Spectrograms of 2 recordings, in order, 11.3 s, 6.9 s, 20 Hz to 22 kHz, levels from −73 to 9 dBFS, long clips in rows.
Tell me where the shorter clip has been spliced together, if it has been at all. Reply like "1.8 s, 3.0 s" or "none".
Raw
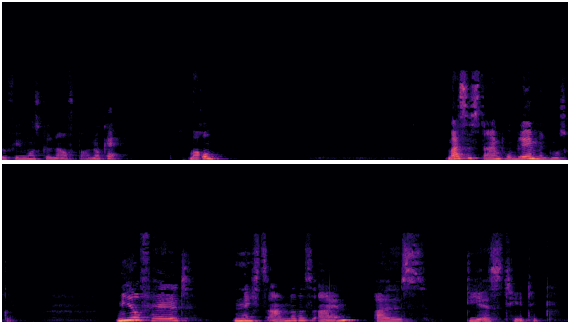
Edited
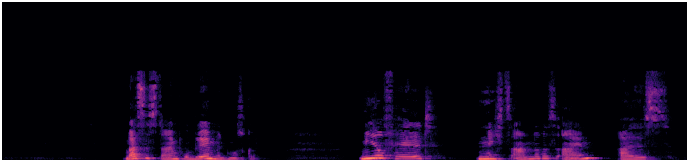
none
